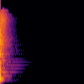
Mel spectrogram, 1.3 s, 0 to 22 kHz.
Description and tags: TAC14x8 RE20 VELO7
The loudest strike is also a rimshot. Microphones used were: AKG D202, Audio Technica ATM250, Audix D6, Beyer Dynamic M201, Electrovoice ND868, Electrovoice RE20, Josephson E22, Lawson FET47, Shure SM57 and Shure SM7B. The final microphone was the Josephson C720, a remarkable microphone of which only twenty were made to mark the Josephson company's 20th anniversary. Preamps were Amek throughout and all sources were recorded to Pro Tools through Frontier Design Group and Digidesign converters. Final edits were performed in Cool Edit Pro.
14x8, artwood, custom, drum, electrovoice, multi, re20, sample, snare, tama, velocity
